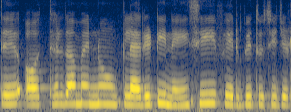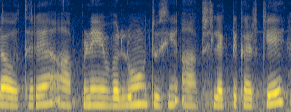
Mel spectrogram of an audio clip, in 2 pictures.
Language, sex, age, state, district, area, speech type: Punjabi, female, 18-30, Punjab, Shaheed Bhagat Singh Nagar, rural, spontaneous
